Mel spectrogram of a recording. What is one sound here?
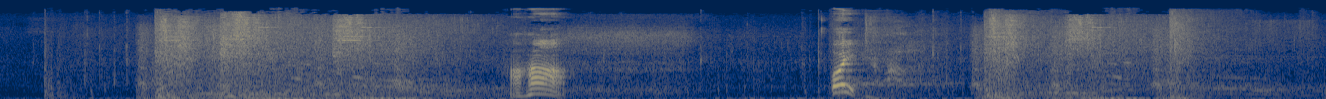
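Swords slash and clang in a fight.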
